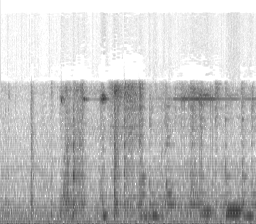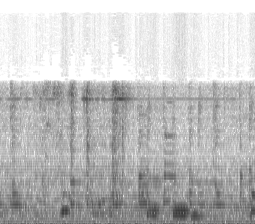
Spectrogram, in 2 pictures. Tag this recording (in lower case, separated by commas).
music, radio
